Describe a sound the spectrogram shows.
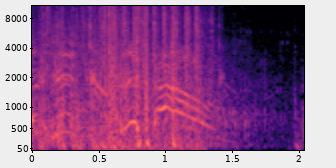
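An automatic rifle fires.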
